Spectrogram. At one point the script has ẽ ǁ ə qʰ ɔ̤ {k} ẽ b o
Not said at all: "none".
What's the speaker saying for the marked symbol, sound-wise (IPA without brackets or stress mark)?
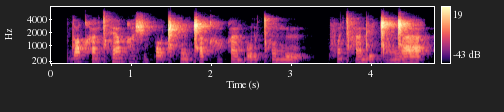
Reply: q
